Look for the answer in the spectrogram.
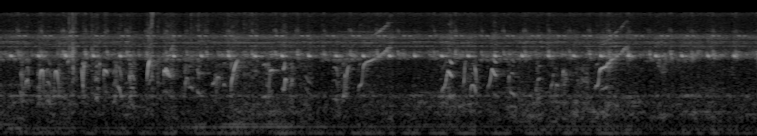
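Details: Bulbul song used to call in wild birds: chattering runs of liquid whistled notes, some upslurred, in two main bursts, over an unbroken pulsing insect trill.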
